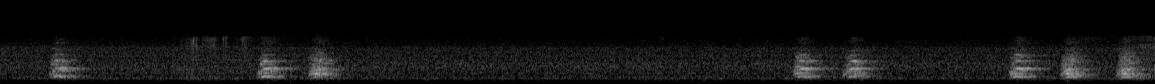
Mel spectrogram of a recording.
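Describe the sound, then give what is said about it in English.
A dog barks faintly over a steady hiss, in scattered bursts of one to three sharp barks separated by pauses of several seconds. “That was the dog barking, so nothing to be alarmed about.”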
